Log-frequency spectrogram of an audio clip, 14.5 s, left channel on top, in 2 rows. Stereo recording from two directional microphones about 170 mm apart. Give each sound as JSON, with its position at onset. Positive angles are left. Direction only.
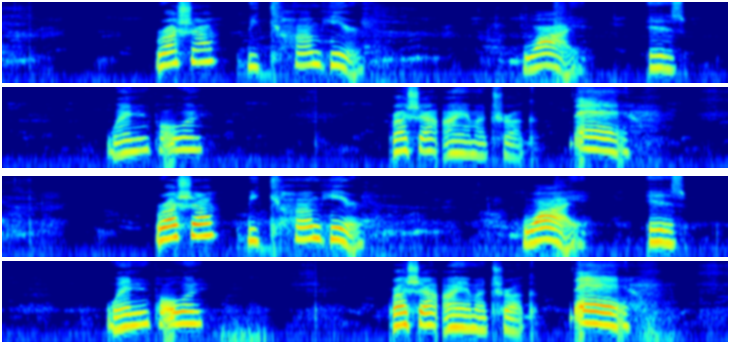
{"t": 0.3, "sound": "throat clearing", "side_deg": -15}
{"t": 1.5, "sound": "speech", "side_deg": -15}
{"t": 5.2, "sound": "speech", "side_deg": -15}
{"t": 8.4, "sound": "speech", "side_deg": -10}
{"t": 10.4, "sound": "whispering", "side_deg": -15}
{"t": 11.1, "sound": "speech", "side_deg": -15}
